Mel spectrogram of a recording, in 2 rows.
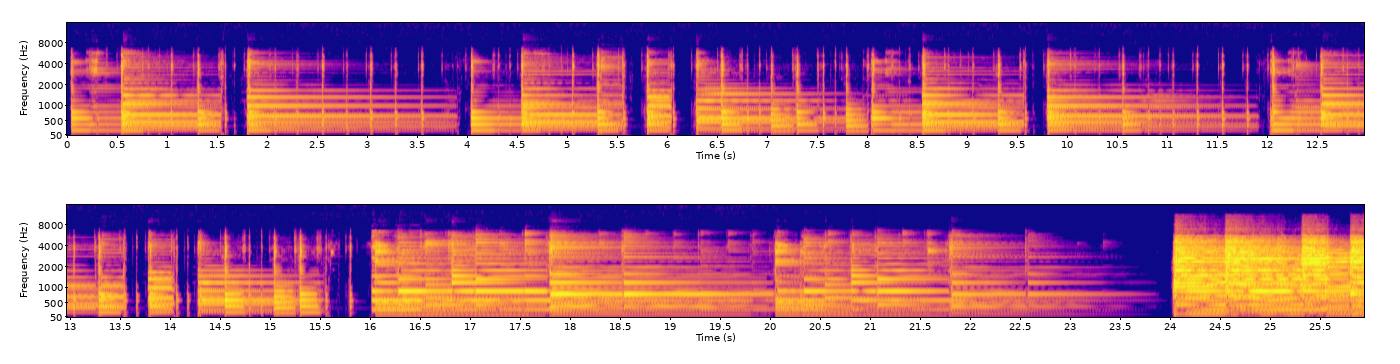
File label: Guitar Dry Vintage Digital; Eventide Model H910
